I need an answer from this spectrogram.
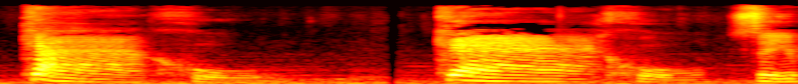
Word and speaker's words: carro: You can pronounce this letter C like a hard C because this one, you can say carro.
